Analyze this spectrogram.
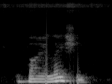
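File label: "violation" English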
